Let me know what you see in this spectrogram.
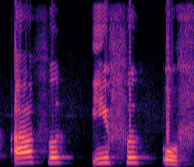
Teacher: The end of your upper teeth will touch to the inner side of your lower lip.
